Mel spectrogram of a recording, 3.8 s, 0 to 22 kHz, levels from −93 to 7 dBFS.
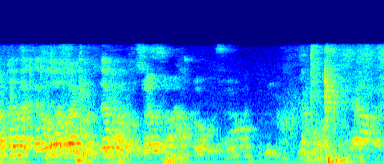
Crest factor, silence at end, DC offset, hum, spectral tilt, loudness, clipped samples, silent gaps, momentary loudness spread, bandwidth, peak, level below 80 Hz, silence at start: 18 dB; 0 s; under 0.1%; none; -4.5 dB/octave; -23 LUFS; under 0.1%; none; 16 LU; 7.6 kHz; -4 dBFS; -38 dBFS; 0 s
